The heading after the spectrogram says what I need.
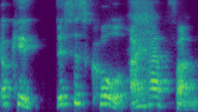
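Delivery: ordinary talk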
